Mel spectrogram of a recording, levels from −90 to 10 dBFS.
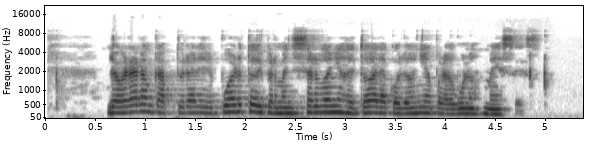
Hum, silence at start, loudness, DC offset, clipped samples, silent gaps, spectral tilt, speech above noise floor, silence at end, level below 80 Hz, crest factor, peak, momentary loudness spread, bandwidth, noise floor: none; 0.05 s; -14 LUFS; under 0.1%; under 0.1%; none; -4 dB/octave; 26 dB; 0.35 s; -50 dBFS; 14 dB; -2 dBFS; 8 LU; 9.6 kHz; -40 dBFS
